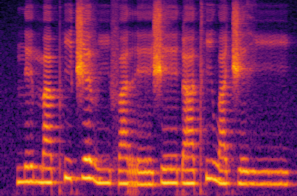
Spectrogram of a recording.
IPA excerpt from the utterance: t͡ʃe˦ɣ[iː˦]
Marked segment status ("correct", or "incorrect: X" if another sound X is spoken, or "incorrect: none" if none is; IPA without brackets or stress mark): correct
